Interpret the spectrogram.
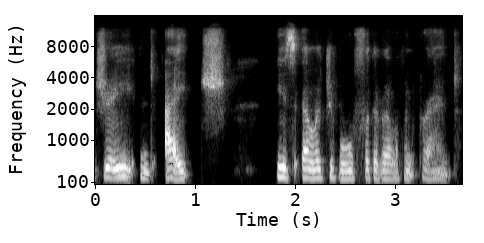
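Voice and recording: Vocal fry runs through a slightly mellow tone at a fairly slow pace with little pitch movement, the sound dry and close with no echo. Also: woman.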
